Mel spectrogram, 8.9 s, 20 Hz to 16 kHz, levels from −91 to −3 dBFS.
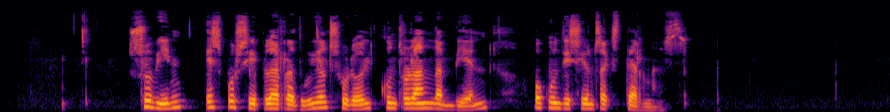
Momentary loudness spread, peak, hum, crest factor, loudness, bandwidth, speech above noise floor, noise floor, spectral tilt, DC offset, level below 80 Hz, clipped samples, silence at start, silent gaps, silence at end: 17 LU; -6 dBFS; none; 20 dB; -25 LUFS; 10.5 kHz; 55 dB; -79 dBFS; -5 dB/octave; under 0.1%; -78 dBFS; under 0.1%; 1.3 s; none; 2.05 s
